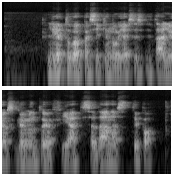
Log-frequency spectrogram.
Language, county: Lithuanian, Kaunas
